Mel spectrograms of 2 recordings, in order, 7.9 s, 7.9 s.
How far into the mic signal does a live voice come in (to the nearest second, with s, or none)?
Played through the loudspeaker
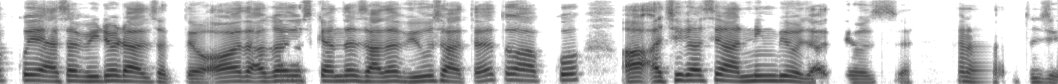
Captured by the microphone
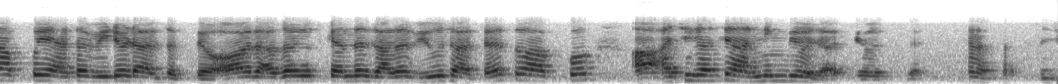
none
